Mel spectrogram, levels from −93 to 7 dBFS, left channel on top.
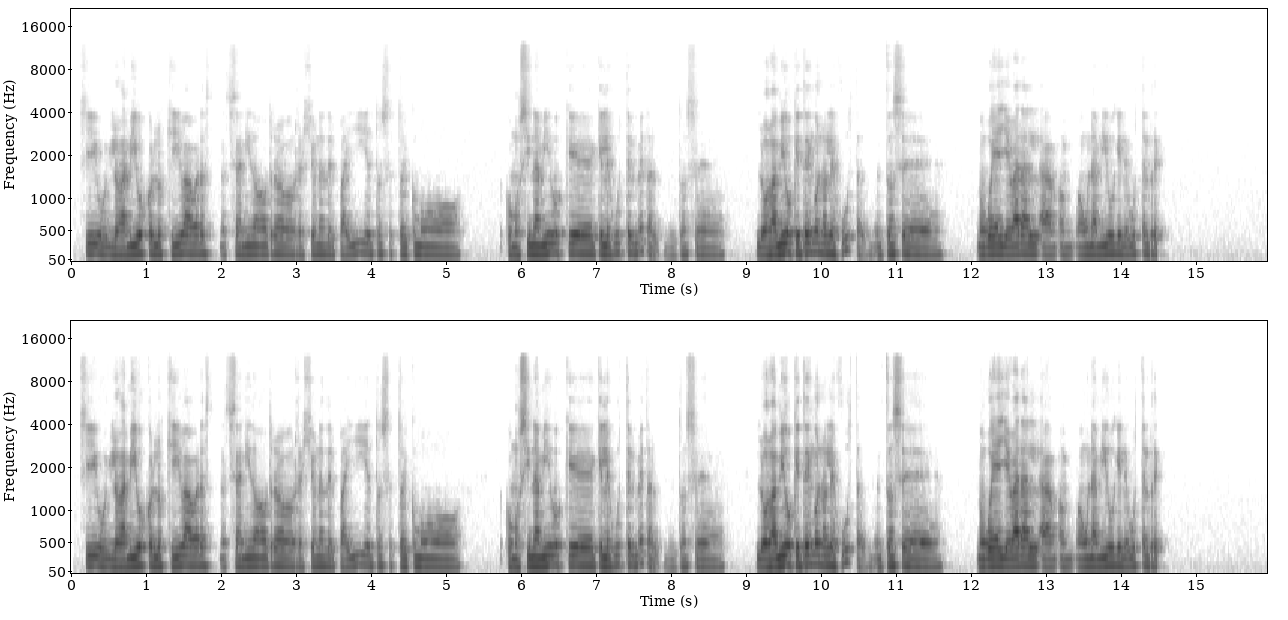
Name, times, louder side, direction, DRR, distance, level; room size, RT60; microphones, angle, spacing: voice 1, 0.2-5.2 5.8-8.7 9.1-11.6 12.1-14.5, right 2 dB, 40° right, 0.7 m, -28 dB
9.0 x 6.4 x 3.1 m
head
